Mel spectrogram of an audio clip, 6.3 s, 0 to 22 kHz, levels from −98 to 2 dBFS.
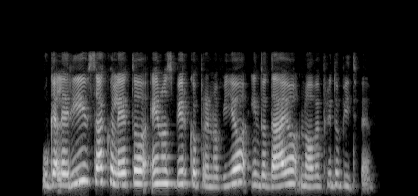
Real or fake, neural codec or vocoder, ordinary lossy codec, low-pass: real; none; none; 7.2 kHz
